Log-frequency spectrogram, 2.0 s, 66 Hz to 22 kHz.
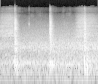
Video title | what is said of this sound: INSPECTION 1984 CHEVROLET SCOTTSDALE C20 (FRENCH LANGUAGE) | ça sonne clair en plus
